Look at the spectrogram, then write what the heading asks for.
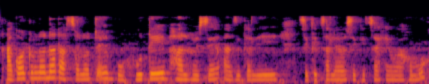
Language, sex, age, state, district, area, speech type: Assamese, female, 18-30, Assam, Sonitpur, rural, spontaneous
